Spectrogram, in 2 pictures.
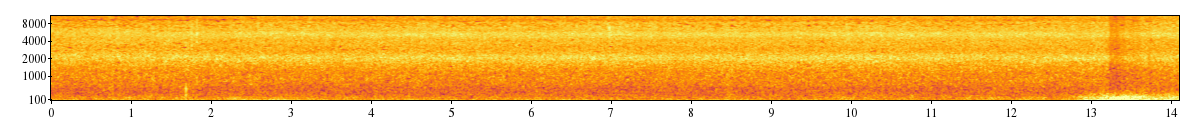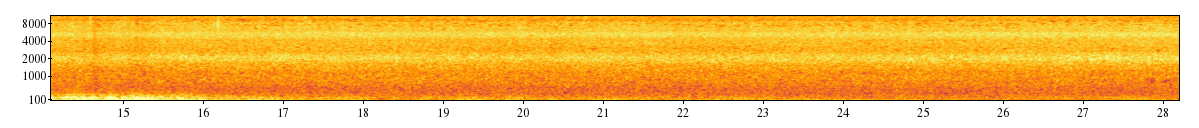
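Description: Steady rain falling, with a low rumble of thunder about halfway through that swells and fades over about three seconds.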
